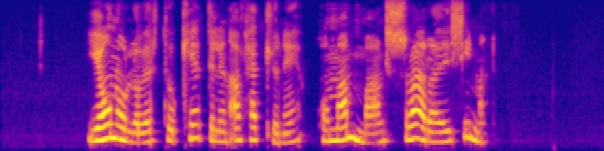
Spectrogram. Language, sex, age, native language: Icelandic, female, 40-49, Icelandic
